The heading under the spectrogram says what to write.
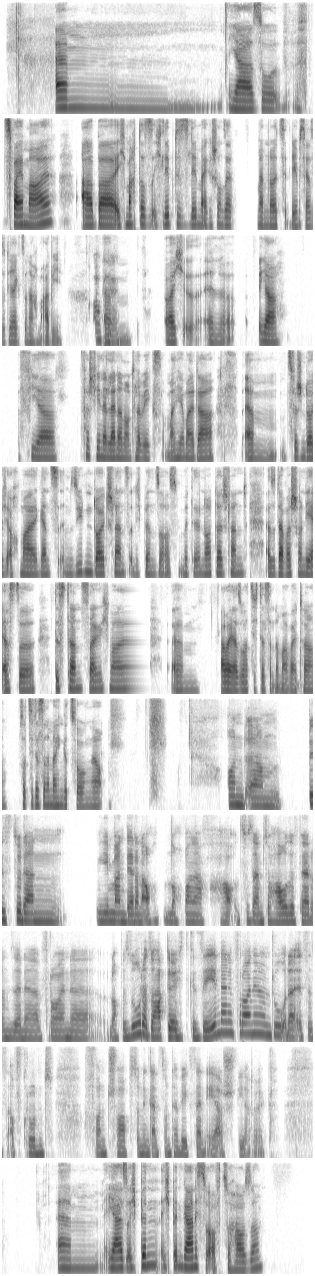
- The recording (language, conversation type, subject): German, advice, Wie gehe ich damit um, wenn meine Freundschaft immer weiter auseinandergeht?
- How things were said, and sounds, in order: static; drawn out: "Ähm"; other background noise; distorted speech; snort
